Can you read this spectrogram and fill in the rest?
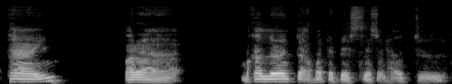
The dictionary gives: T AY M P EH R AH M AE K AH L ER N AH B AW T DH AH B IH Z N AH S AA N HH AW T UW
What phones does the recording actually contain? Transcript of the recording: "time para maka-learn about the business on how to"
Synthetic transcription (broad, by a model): T AY M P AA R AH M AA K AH L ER N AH B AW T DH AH B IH S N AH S AA N HH AW T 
